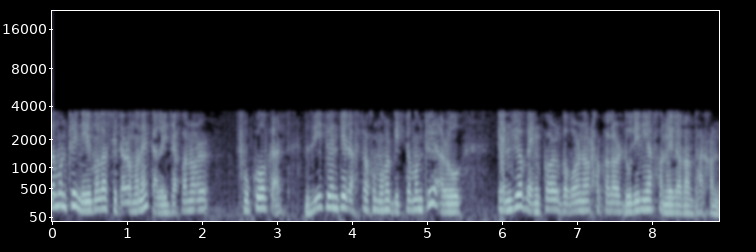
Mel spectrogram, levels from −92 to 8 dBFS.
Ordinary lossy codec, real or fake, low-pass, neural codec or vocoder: none; fake; 3.6 kHz; vocoder, 22.05 kHz, 80 mel bands, WaveNeXt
